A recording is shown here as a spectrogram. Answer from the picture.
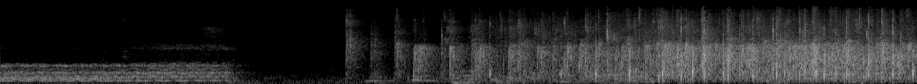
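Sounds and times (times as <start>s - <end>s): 
audience applause: 3.5s - 9.1s.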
